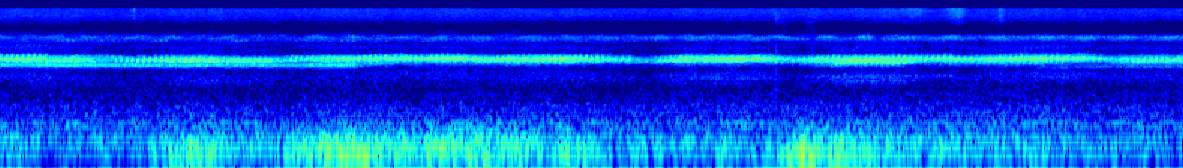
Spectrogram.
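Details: Frogs singing during a thunderstorm: a dense, steady, high trilling chorus that holds unbroken, with faint rapid pulsing, over a constant low rumbling background of storm noise.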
